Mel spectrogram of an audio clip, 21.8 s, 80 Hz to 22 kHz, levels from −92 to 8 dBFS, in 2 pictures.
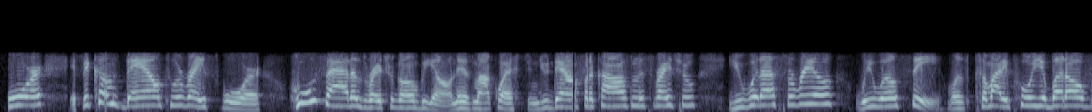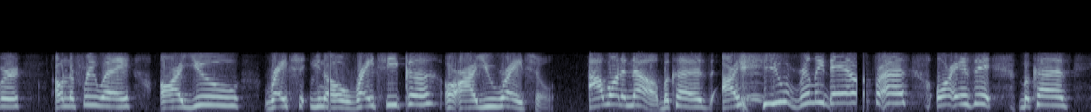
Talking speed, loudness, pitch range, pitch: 185 wpm, -24 LUFS, 230-290 Hz, 260 Hz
